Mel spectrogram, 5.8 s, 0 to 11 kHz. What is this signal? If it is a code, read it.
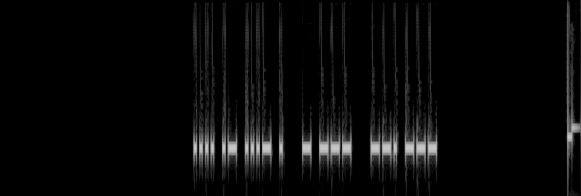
Morse code, heard as a keyed tone, about 42 wpm, 700 Hz. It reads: HAVE TO GO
